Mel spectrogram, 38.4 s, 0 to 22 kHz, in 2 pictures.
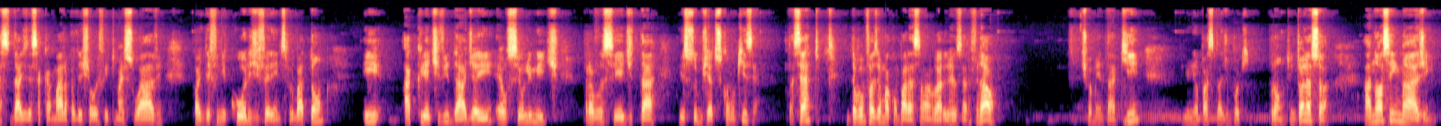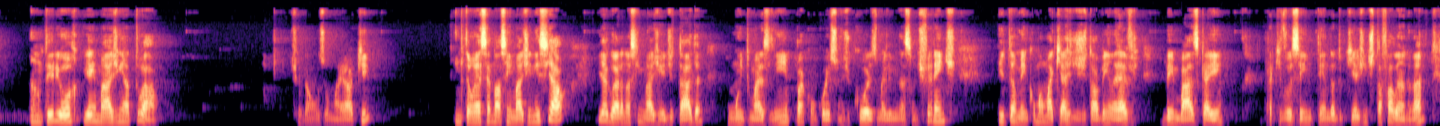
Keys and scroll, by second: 22.4 space.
